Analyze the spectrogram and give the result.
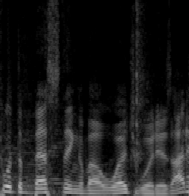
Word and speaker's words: Wedgwood: It's not like the word wedge. It's not the thin end of the wedge. No. It's Wedgwood. – It's actually pronounced Wedgiewood.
